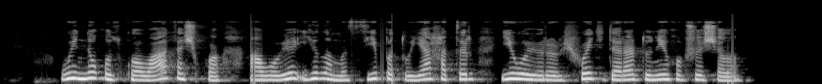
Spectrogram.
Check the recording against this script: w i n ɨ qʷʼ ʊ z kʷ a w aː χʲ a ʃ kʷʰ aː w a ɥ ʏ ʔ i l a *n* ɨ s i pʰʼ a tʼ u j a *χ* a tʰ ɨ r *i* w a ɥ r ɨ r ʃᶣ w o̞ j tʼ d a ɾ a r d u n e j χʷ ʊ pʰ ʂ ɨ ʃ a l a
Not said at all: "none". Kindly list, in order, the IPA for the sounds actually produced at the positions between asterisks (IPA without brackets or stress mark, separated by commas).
m, ħ, i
